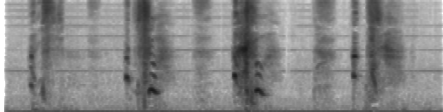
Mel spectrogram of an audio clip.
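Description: A run of four or five sharp sneezes, each with a quick indrawn breath then an explosive burst, repeating in quick succession.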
